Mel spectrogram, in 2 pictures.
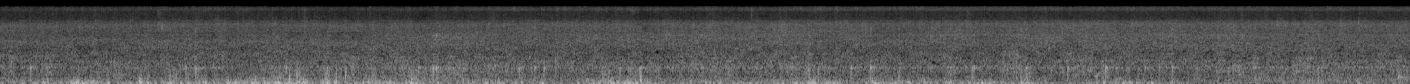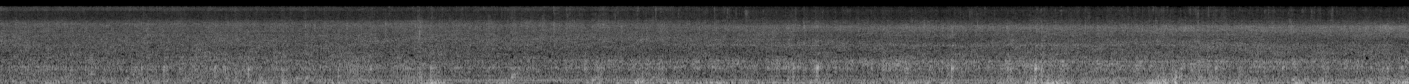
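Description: Heavy rain pouring steadily onto wet pavement, with uneven low rumbles from wind buffeting the microphone.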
